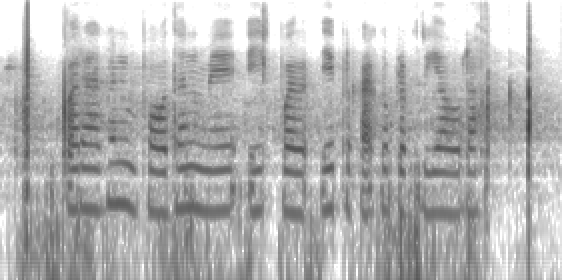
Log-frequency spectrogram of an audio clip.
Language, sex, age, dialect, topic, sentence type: Bhojpuri, female, 18-24, Western, agriculture, statement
